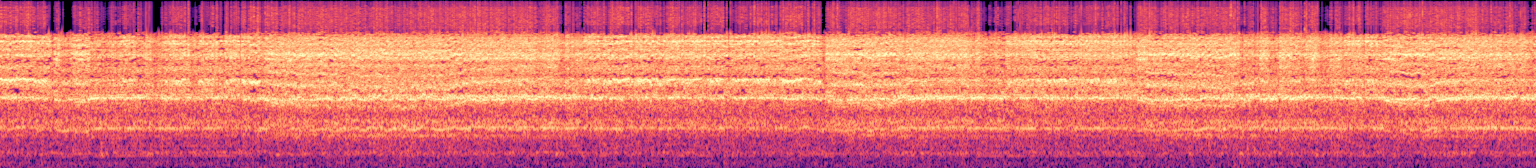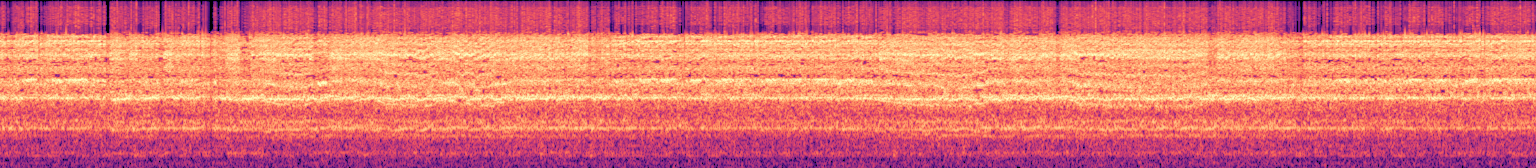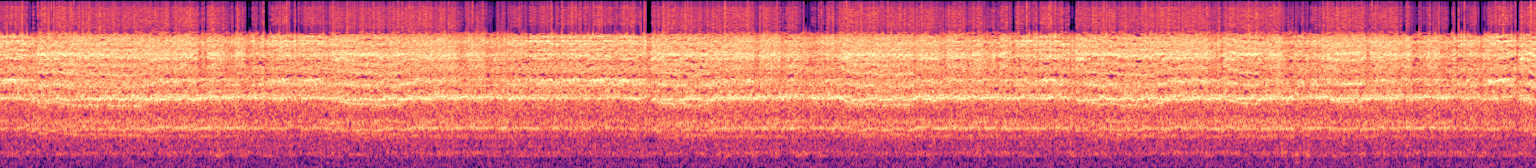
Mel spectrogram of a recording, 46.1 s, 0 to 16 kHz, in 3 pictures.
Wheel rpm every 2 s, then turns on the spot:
230, 220, 220, 240, 230, 230, 220, 230, 230, 220, 230, 230, 220, 220, 230, 220, 220, 220, 230, 230, 230, 220, 230.
none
